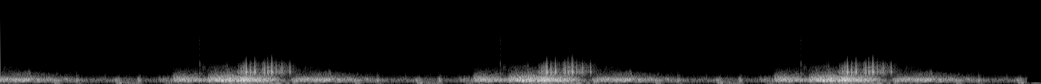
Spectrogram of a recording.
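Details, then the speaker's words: Breath sounds at about 18 a minute with fine crackles, a lung sound quiz example; typically found in interstitial pulmonary fibrosis, pneumonia and congestive heart failure. "Dan jawaban yang benar adalah kresek halus. Ini biasanya ditemukan pada fibrosis paru interstisial, pneumonia, dan gagal jantung kongestif."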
